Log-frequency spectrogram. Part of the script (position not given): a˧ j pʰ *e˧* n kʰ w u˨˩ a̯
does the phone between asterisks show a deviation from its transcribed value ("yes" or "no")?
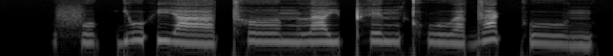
no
